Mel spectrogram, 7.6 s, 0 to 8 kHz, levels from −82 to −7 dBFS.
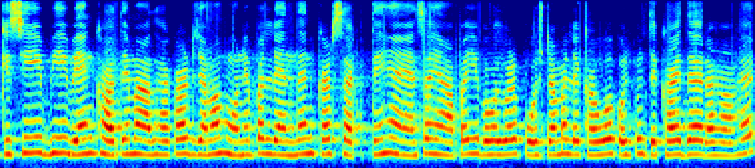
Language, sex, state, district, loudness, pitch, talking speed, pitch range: Hindi, female, Madhya Pradesh, Dhar, -18 LUFS, 255 Hz, 240 wpm, 245-265 Hz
